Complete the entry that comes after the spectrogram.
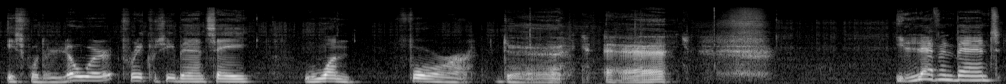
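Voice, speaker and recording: A Dutch man with a husky, creaky voice gives an unscripted hands-on demonstration in accented English. He speaks very slowly and deliberately, halting in mid-sentence as he goes. His pitch sits a little high for a man. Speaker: electronics hobbyist presenter. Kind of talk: unscripted demonstration of a homemade device.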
